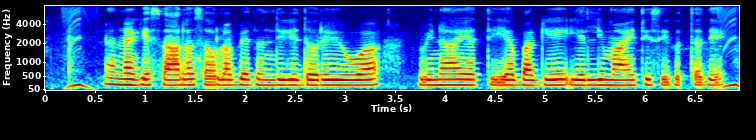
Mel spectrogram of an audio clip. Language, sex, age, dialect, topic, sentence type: Kannada, male, 36-40, Mysore Kannada, banking, question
